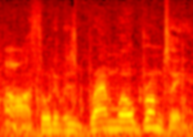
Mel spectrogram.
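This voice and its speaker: An actor playing a polite, reserved Victorian detective in a radio drama, terse and probing. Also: male voice, fairly high pitch, very animated, normal speed, background noise. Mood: inquisitive. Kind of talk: naturalistic radio drama acting.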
